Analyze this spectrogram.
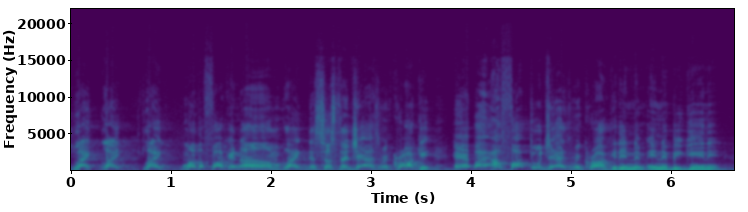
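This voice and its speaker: Male podcast co-host, slightly high-pitched, loose and profane, animated storytelling delivery. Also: a little fast, slight background noise. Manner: animated, profane, acts out quoted people. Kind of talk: casual group debate.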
